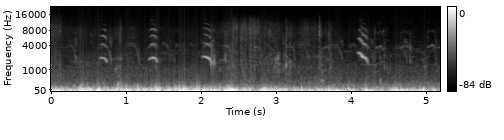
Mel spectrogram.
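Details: Osprey at its nest in the Marais d'Orx nature reserve, France, where a reintroduced male breeds with a female from Germany, 18 May 2023, 08:47. Sharp whistled chirps, each slurring downward, repeated about twice a second over low wind noise.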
